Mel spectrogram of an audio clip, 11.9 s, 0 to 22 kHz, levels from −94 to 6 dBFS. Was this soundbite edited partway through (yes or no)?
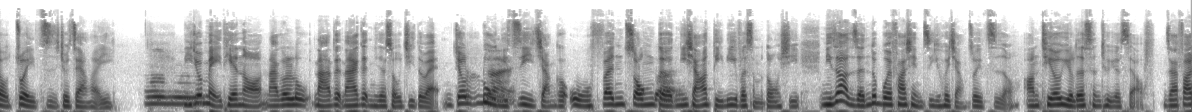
yes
